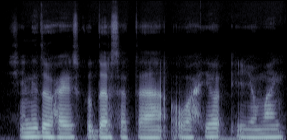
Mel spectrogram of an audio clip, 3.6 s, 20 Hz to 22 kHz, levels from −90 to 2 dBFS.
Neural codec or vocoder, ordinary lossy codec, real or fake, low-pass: none; none; real; none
